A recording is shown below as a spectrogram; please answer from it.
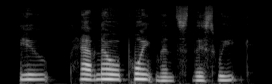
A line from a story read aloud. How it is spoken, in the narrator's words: Gwen said gently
